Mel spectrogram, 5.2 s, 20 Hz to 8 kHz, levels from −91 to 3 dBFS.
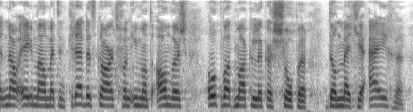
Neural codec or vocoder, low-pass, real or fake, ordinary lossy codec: codec, 16 kHz, 8 kbps, FunCodec, trained on LibriTTS, 25 frames a second; none; fake; none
